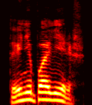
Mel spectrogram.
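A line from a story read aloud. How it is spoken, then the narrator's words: Gloomy. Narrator (Russian): мрачно ответил он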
